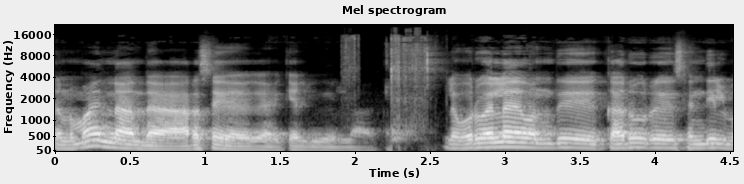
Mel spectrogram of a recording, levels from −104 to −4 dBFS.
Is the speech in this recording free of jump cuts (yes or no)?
no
